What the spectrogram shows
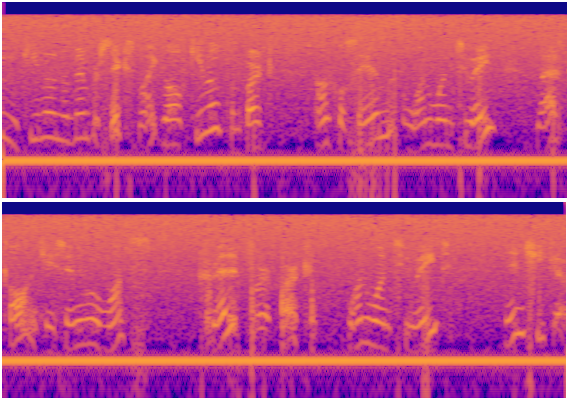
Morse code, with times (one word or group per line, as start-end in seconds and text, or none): none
